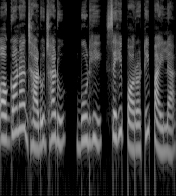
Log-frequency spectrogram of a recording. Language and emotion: Odia, neutral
